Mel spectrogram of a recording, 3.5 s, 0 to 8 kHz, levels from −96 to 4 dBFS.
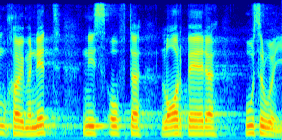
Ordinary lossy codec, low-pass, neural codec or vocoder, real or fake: none; 7.2 kHz; none; real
